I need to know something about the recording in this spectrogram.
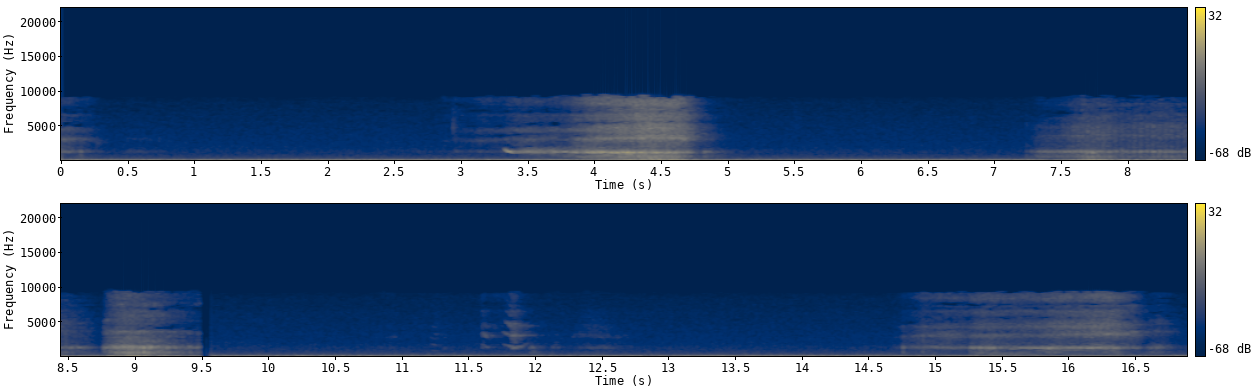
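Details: Repeated rough snores every few seconds over a steady low hum, recorded with the SnoreLab app during sleep.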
